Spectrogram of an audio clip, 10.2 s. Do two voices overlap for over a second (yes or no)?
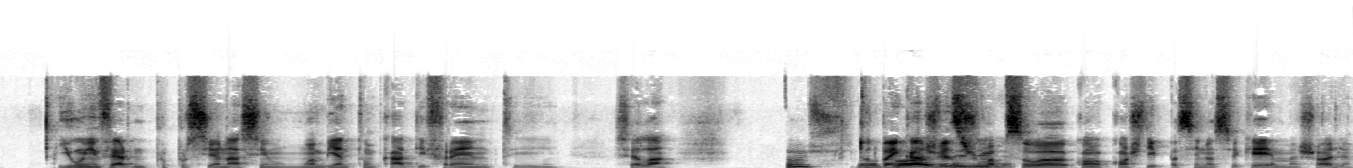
yes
